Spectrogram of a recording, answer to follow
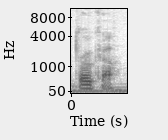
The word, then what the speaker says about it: RVCA: I always get the name wrong. Ruka.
